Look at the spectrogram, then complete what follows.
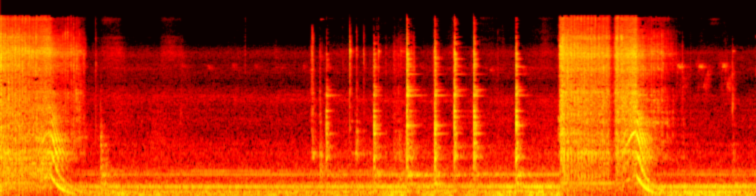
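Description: Air impact wrench on the clutch pressure-plate bolts, run in two short bursts, each winding down with a falling whine as the trigger is released. Between the bursts come several sharp clicks, over a steady low hum.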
